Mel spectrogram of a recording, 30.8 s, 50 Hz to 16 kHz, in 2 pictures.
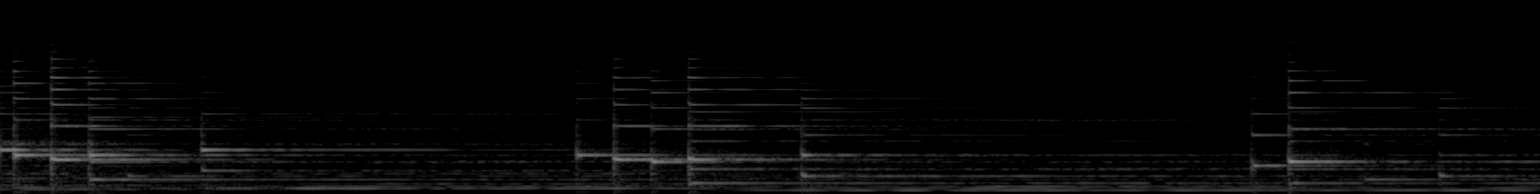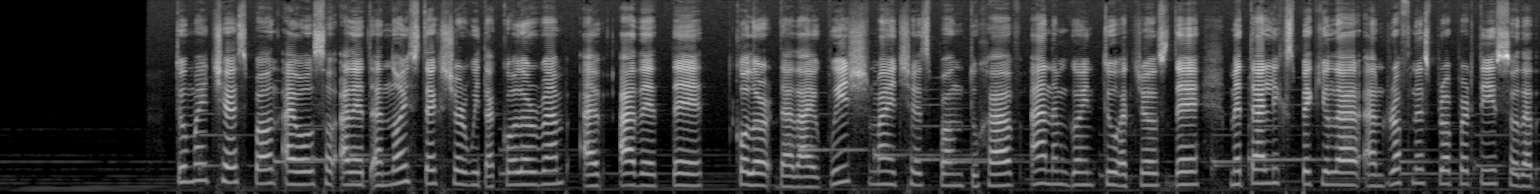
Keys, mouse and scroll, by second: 0.0 s, 0.1-1.5 drag, 1.5 shift+a, 2.7-3.9 drag, 3.9 shift+a, 4.9 drag, 5.2 drag, 6.6 click, 7.9-9.4 drag, 10.2 click, 13.0 click, 13.5 click, 14.0 click, 14.9 click, 16.9 click, 17.8-18.8 drag, 19.2-23.8 drag, 24.2 click, 26.2 click, 27.0 middle click, 27.5 click, 28.8-29.2 scroll down 3, 29.2 click, 29.8 click.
